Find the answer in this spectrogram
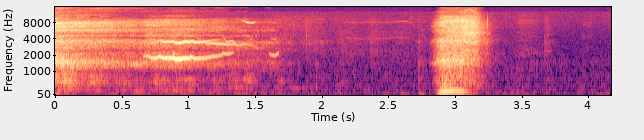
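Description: A man's wheezy laugh: a hissing breath with a thin squeaky whistle running through it, lasting about a second and a half. A short breathy vocal burst follows about three seconds in.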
